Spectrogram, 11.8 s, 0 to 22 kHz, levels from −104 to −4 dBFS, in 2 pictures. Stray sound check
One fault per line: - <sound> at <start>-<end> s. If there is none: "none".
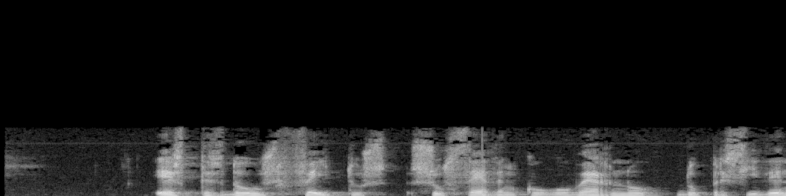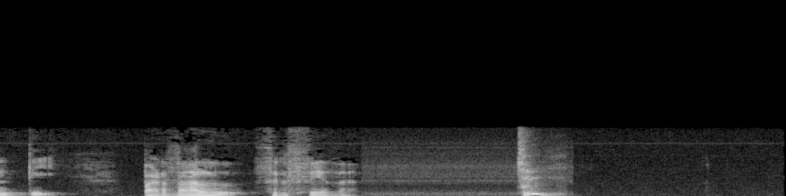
- sneeze at 9.8-10.2 s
